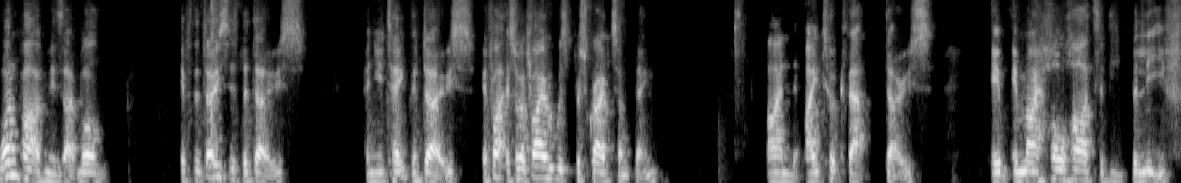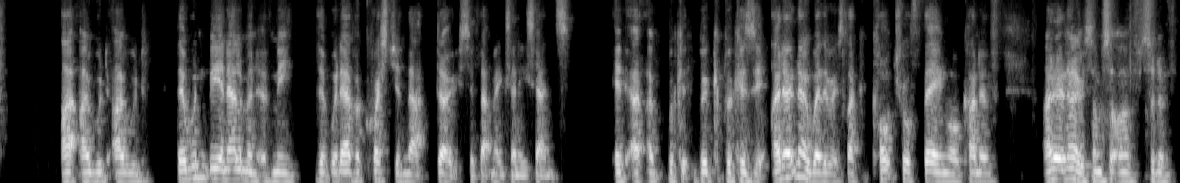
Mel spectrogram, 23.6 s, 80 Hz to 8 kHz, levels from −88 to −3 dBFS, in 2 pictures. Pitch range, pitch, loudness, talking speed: 130-150 Hz, 140 Hz, -19 LUFS, 210 wpm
